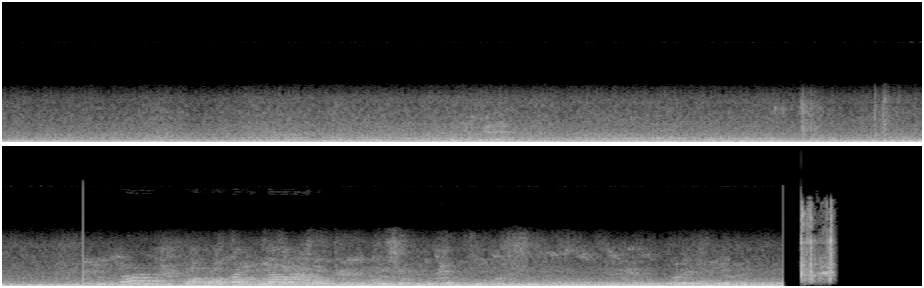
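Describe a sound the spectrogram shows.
A motorcycle engine idles with a deep, steady rumble close by.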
